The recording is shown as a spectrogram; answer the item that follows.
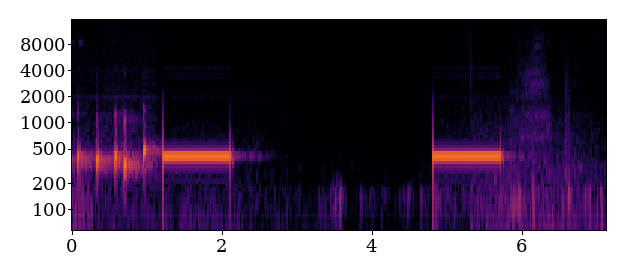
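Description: A telephone line connects for a call with a quick run of short dial beeps, then two long, steady ringing tones separated by a gap of near silence.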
